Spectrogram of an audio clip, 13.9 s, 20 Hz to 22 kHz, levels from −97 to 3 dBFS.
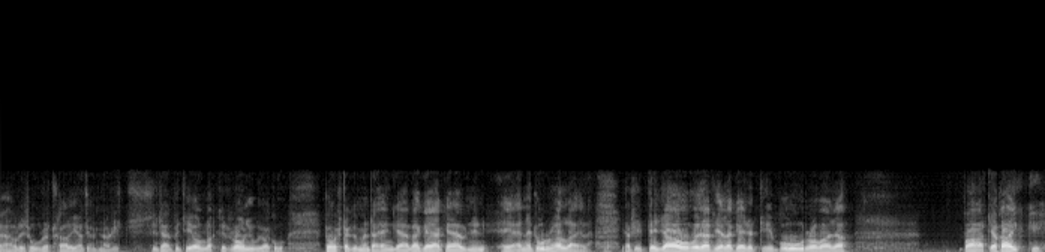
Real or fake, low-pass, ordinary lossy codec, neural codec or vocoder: fake; 7.2 kHz; none; codec, 16 kHz, 16 kbps, FreqCodec, smaller model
